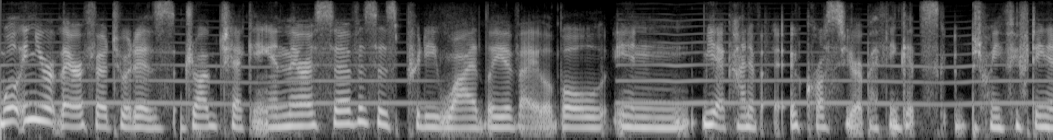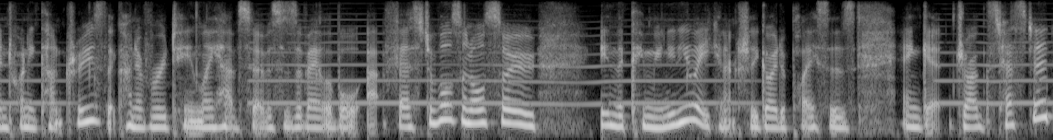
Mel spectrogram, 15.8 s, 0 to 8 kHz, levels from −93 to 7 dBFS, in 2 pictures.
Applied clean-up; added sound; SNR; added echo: none; Wind instrument, woodwind instrument; 17 dB; none.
